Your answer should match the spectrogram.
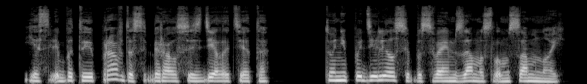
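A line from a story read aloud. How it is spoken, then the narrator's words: Hoarse reply. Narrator (Russian): сипло отвечаю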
